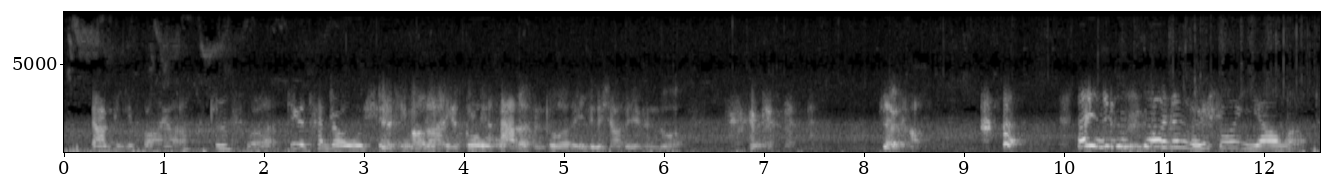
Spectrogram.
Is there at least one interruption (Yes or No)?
Yes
